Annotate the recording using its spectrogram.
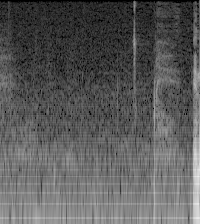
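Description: Low room tone during a pause in a man's talk, with one short faint click a little past halfway; his voice starts again right at the end.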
